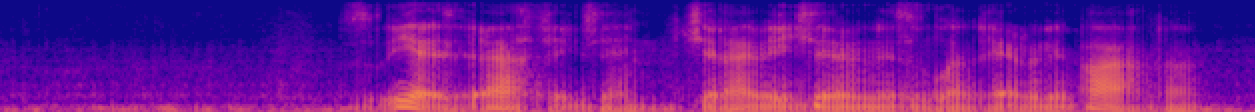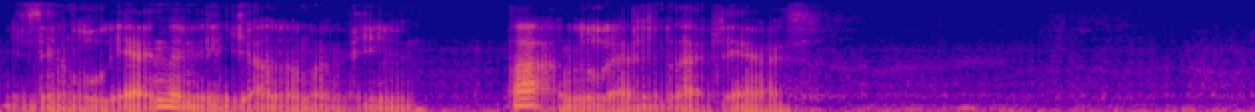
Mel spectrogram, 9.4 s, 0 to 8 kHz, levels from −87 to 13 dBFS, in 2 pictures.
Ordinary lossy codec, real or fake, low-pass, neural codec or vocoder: Opus, 16 kbps; fake; 7.2 kHz; autoencoder, 22.05 kHz, a latent of 192 numbers a frame, VITS, trained on many speakers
